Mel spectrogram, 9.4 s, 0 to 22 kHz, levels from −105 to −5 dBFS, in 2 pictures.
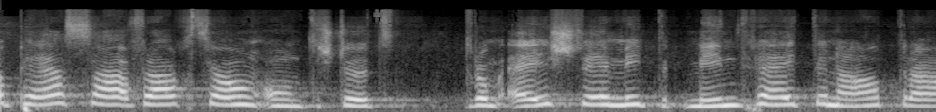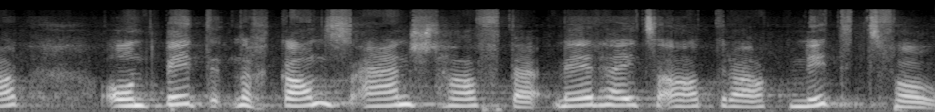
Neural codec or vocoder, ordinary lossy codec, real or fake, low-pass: none; Opus, 16 kbps; real; 14.4 kHz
